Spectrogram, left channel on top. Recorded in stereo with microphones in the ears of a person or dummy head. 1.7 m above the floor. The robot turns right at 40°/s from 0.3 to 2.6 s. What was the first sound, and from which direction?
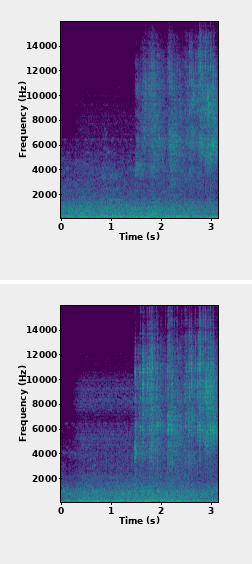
Crumpling, 50° right (ahead or behind).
